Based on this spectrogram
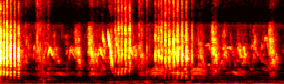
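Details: Sparrows chirping: many short, high, overlapping chirps and rapid pulsed chatter bursts, densest at the start and again midway, over a low steady hum.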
